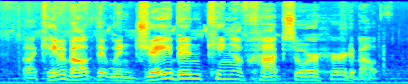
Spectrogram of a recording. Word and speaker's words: Jabin: Jabin, king of Hazor, Jabin, that's the way it shows up in English. We have in some of these documents out here the name Jabin. They pronounced it Ibni.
